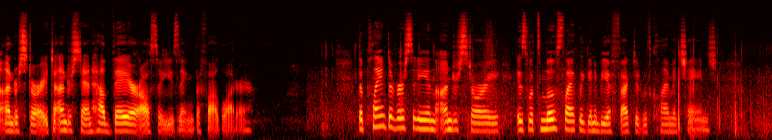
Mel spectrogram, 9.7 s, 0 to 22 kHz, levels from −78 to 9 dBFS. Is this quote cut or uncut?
uncut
